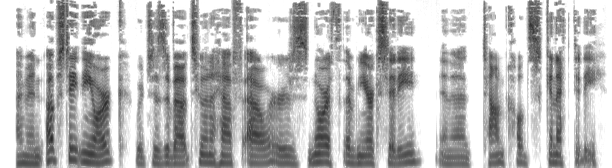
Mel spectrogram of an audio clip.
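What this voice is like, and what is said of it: Non-British accent. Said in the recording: “I'm guessing from the accent, you're not in the UK.”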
